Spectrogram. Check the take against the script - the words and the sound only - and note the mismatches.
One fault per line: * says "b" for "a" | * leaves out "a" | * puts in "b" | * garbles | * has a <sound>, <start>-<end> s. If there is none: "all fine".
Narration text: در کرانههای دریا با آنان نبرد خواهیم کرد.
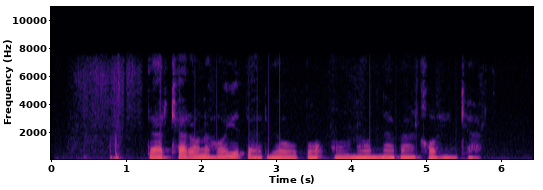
all fine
